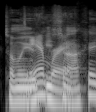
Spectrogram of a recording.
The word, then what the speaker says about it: Tomoyuki Tanaka: So when I read that the producer for this movie, Tomoyuki Tanaka, did I say that right? – Tomoyuki Tanaka, yep.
